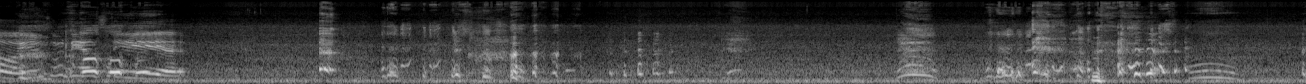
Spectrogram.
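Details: Adult mother hiccupping while feeding a child: repeated abrupt voiced hiccups mixed with laughter and background chatter.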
